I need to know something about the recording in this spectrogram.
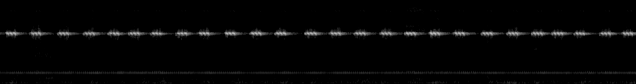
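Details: Continuous cricket chirps, presented as a rat repellent, with bright high pulses falling about four per second in an even, unbroken run against a quiet background.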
